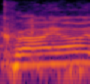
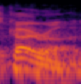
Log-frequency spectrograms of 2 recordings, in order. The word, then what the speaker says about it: Chiron: daddy stop fighting oh is that cry on no no it's chiron oh i did spell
